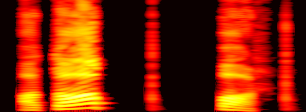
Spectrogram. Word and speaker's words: অতঃপর: দেখেন এই যে বিসর্গ আছে, বিসর্গর পরে কি আছে? প আছে। বিসর্গ এর পরের বর্ণ 2 বার উচ্চারিত হবে। কয়বার উচ্চারিত হবে? 2 বার উচ্চারিত হবে। তাহলে বিসর্গর পরের বর্ণ কয়বার উচ্চারিত হবে? 2 বার। বিসর্গর পরে কি আছে? প আছে, তাহলে পর উচ্চারণ কয়বার? 2 বার। অতঃপর।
